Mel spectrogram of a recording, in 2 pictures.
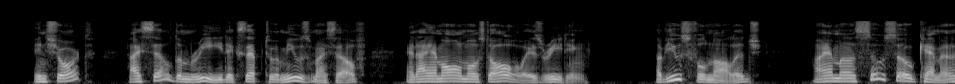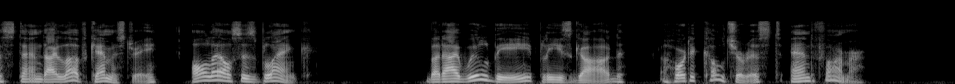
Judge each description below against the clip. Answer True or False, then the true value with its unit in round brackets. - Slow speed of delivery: True (130 wpm)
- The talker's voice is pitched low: True (130 Hz)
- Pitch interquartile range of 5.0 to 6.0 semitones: False (4.1 semitones)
